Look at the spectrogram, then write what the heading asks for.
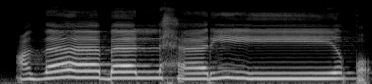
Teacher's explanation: Jadi kalau berhenti di sini, ra-nya ini boleh panjang 2, 4 atau 6 harokat asal konsisten dalam 1 kali bacaan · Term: mad arid li sukun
